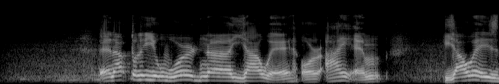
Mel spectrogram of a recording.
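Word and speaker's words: Yahweh: it is the in that is actually that the right pronunciation of yahwe inhale exhale Yah that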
